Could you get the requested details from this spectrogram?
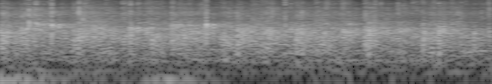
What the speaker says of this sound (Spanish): Fuerte aplauso para él.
